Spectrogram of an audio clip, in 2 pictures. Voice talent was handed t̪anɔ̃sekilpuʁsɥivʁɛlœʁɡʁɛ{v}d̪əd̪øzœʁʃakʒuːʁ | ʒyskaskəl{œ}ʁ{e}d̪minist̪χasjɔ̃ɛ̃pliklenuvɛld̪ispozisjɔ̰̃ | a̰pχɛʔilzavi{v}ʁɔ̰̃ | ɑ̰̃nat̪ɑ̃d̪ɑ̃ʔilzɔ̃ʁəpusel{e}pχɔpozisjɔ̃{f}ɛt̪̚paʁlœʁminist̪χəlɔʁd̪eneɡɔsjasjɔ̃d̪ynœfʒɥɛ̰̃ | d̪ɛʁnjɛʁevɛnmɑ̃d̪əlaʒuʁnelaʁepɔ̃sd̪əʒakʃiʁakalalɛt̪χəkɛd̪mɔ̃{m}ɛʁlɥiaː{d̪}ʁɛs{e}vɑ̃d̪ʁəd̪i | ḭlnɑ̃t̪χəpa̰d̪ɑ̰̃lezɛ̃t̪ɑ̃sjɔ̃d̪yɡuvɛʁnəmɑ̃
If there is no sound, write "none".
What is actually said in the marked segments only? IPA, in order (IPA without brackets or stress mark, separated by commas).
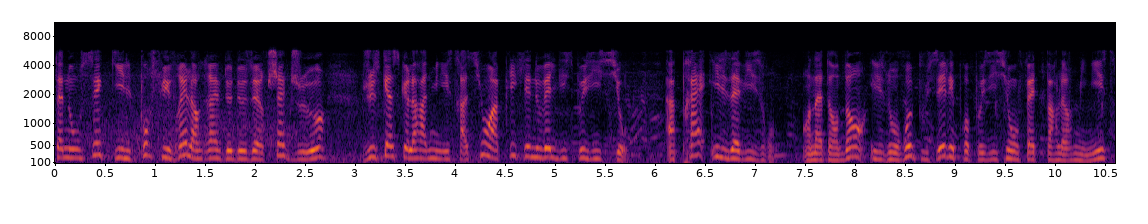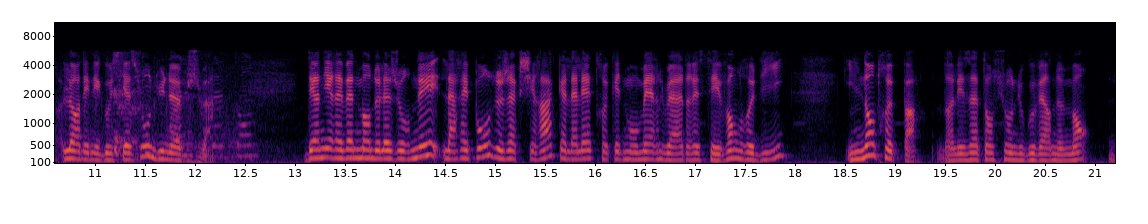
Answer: v, œ, a, z, e, f, m, d̪, e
